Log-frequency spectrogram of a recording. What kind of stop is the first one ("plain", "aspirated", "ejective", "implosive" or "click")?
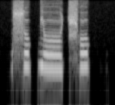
plain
